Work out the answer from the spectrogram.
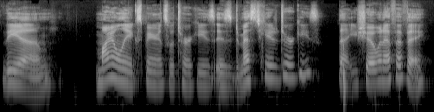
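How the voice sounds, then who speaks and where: A woman from South Texas in a casual panel chat, talking in a wry, quick-witted way. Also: medium pitch, animated, a bit bright.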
